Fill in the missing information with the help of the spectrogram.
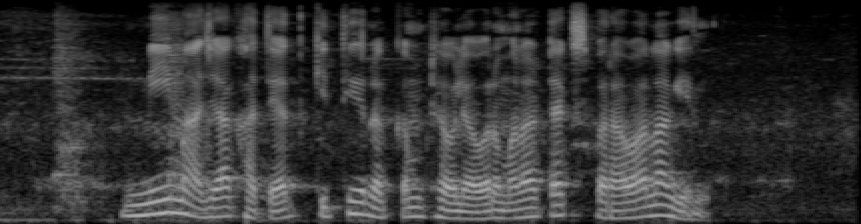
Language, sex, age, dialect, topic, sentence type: Marathi, male, 25-30, Standard Marathi, banking, question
